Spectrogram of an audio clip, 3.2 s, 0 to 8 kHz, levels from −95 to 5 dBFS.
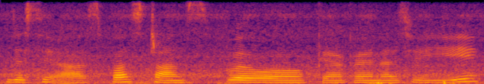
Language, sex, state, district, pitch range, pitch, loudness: Hindi, female, Chhattisgarh, Raipur, 190-215 Hz, 195 Hz, -17 LUFS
